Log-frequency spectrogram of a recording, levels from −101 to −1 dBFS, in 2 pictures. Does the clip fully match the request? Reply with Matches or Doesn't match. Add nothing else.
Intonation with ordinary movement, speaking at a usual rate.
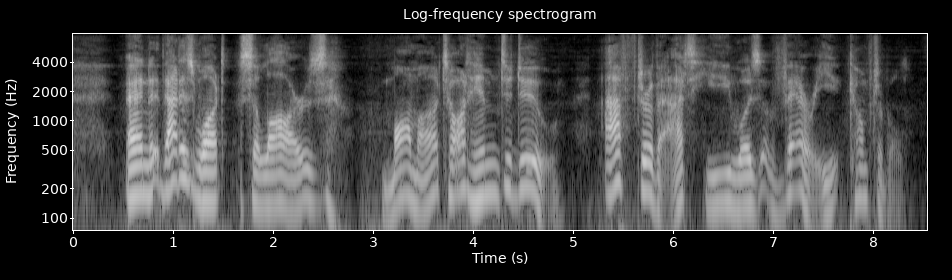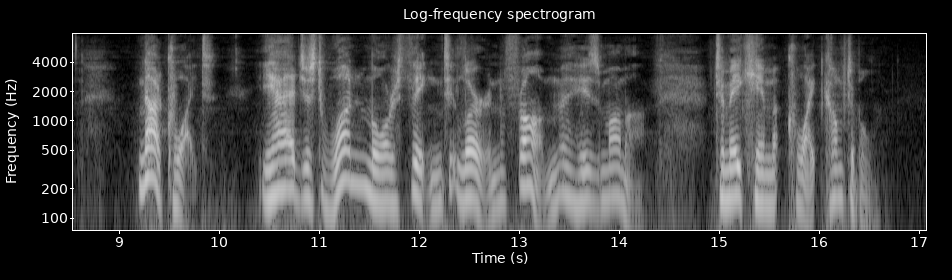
Doesn't match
